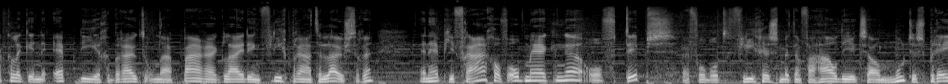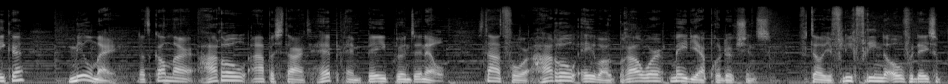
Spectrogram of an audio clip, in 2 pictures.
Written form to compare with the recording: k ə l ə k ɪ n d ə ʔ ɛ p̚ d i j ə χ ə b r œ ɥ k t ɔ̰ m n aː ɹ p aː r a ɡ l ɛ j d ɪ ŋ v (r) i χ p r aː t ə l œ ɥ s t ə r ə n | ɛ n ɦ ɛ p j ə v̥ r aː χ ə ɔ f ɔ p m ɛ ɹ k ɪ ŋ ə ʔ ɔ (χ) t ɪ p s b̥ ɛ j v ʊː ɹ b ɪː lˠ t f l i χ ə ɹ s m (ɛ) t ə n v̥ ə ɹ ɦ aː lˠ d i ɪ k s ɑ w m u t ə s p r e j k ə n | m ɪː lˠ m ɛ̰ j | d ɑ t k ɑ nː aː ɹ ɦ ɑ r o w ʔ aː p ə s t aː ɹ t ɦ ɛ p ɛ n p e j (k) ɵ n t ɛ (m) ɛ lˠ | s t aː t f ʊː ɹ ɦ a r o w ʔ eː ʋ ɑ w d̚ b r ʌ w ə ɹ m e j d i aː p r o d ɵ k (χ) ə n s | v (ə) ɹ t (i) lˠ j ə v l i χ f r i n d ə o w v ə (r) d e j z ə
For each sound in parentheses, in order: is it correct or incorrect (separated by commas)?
incorrect, incorrect, correct, incorrect, incorrect, incorrect, correct, incorrect, incorrect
